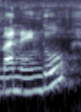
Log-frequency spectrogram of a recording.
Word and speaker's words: Menangle: different to now and mangle was actually pronounced mangle and it meant swamp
